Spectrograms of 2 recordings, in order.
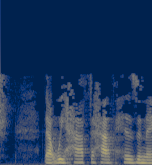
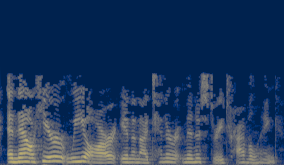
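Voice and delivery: ordinary talk

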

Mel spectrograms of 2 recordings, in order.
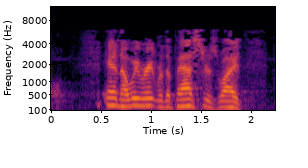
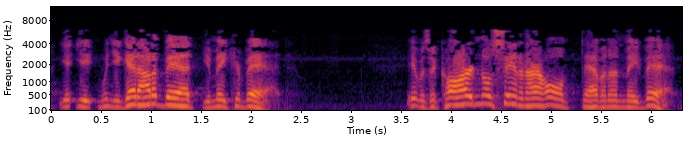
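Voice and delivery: ordinary talk

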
